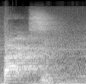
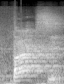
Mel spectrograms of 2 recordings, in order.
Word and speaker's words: táxi: Se você, eu acho que não precisa de muito conhecimento para entender, por exemplo, quando a gente pronuncia táxi, a gente está pronunciando aí uma letrinha que não existe aqui.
